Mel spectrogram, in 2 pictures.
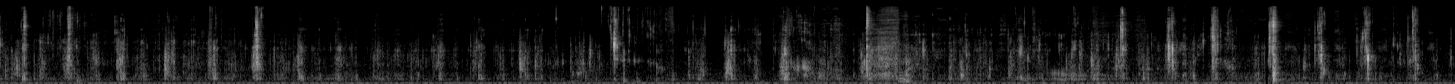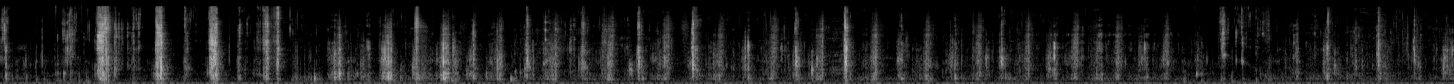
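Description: Close-miked chewing of sauce-glazed grilled freshwater eel and a raw green chili pepper: a steady run of wet mouth clicks and crunches. The loudest, sharpest crunches come about halfway through.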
